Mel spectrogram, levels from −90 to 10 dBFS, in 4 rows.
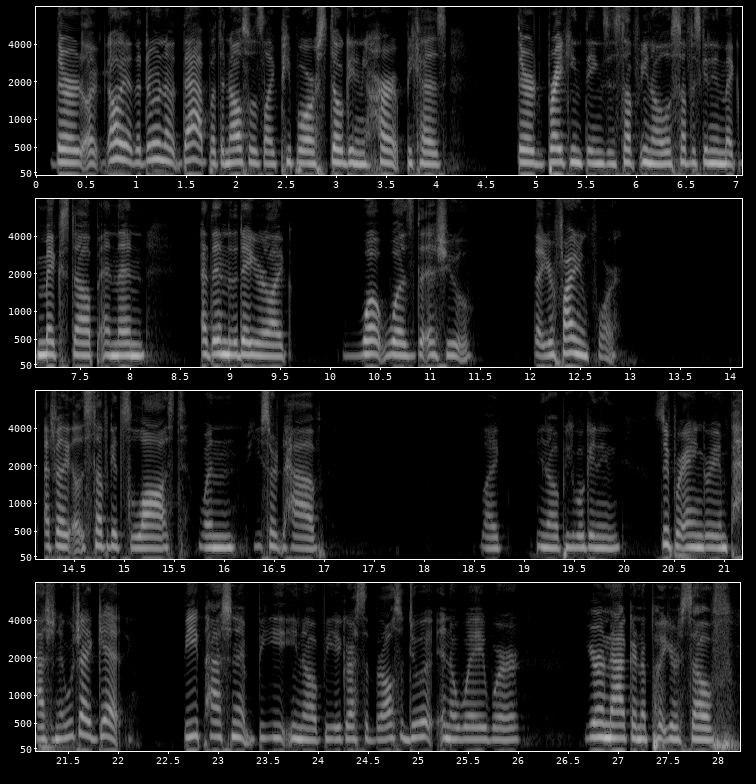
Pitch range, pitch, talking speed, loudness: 210-235 Hz, 220 Hz, 200 wpm, -33 LUFS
